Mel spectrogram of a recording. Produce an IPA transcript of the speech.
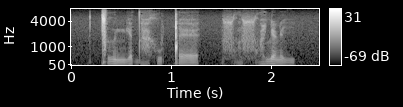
ǀ ɯ mʲ a d̪ a̤ x u ǃ ɛ | sʷ a̤ sʷ ɑ̤ ʎ a ɳ i

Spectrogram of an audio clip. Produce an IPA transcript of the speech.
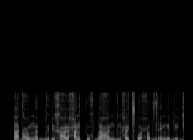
a˨ ɡ ʕ u˨ ŋ ɐ˨˦ ɡ b ɨ˧ ɗ ɨ˨˦ x ʕ ɨ˦˨ ħ a˦ ŋ t͡sʼ u˧ x b ɐ˦ ʕ ɨ˧ ŋ b ɨ˦ ŋ ħ ɨ˦ t͡sʼ o˧ ħ o˨˦ ɡ d r ɛ˨ ŋ e˧ b e˨ ɡ

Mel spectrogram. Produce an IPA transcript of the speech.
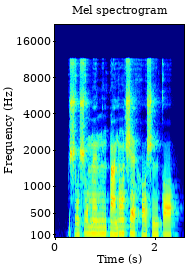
ʃ o˨ ʃ o˧ m ɛ̃˧ n ĩ˧ k͡p ã˧ j ɔ̃˦ ʃ ɛ˦˨ h ɔ˨ ʃ ĩ˧ k ɔ˦

